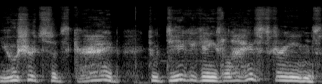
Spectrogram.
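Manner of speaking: slow, drawled, put-on celebrity voice. Plugging live streams in a Peter Lorre voice. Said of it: "how about Peter Lorre?".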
